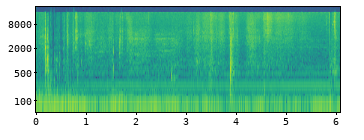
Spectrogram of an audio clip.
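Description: Handling noise from a camera-mounted shotgun microphone as the camera is carried and moved: a continuous low rumble with several sharp knocks, over a steady low electrical hum.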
